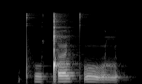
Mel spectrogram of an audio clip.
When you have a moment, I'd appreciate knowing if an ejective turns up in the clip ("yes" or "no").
yes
